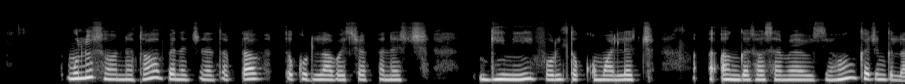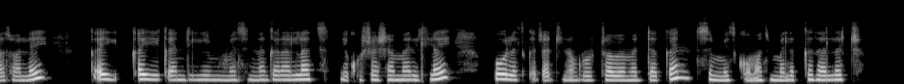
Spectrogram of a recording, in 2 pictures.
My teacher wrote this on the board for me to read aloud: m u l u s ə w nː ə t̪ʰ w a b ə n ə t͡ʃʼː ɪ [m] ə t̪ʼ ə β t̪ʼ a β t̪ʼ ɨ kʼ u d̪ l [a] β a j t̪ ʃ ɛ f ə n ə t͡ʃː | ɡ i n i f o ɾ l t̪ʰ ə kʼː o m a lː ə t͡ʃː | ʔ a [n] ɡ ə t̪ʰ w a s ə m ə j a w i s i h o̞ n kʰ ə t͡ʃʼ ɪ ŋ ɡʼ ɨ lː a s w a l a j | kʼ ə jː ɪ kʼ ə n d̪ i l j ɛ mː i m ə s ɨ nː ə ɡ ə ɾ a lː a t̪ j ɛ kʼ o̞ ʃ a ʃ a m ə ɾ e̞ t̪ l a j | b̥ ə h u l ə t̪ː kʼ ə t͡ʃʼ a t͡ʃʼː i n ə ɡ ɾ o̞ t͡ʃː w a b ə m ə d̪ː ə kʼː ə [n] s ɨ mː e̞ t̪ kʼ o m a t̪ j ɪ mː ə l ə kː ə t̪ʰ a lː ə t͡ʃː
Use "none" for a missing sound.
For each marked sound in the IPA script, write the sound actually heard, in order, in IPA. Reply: n, a, ŋ, n

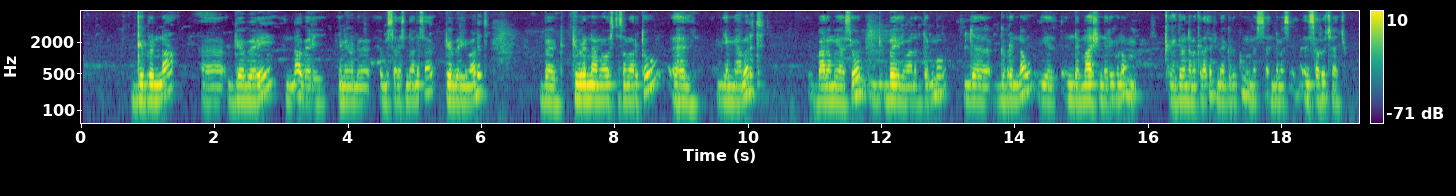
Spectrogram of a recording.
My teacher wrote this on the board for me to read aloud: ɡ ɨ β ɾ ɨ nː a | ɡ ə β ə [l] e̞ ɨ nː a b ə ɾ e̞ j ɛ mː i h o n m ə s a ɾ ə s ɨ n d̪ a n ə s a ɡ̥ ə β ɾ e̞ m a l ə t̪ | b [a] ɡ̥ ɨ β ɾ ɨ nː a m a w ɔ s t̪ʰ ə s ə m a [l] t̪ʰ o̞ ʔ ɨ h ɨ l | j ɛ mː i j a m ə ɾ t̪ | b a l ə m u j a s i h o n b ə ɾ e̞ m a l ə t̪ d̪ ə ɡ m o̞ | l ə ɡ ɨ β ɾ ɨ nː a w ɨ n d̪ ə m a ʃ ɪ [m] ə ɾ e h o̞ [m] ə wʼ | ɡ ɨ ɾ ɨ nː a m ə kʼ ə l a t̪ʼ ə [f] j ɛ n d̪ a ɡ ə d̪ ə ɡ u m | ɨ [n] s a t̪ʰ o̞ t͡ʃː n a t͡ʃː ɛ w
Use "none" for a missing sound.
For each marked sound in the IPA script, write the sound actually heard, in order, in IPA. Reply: ɾ, ə, ɾ, n, n, f, n

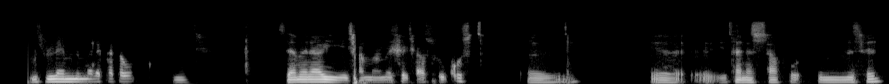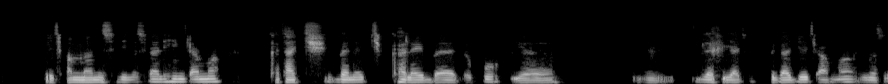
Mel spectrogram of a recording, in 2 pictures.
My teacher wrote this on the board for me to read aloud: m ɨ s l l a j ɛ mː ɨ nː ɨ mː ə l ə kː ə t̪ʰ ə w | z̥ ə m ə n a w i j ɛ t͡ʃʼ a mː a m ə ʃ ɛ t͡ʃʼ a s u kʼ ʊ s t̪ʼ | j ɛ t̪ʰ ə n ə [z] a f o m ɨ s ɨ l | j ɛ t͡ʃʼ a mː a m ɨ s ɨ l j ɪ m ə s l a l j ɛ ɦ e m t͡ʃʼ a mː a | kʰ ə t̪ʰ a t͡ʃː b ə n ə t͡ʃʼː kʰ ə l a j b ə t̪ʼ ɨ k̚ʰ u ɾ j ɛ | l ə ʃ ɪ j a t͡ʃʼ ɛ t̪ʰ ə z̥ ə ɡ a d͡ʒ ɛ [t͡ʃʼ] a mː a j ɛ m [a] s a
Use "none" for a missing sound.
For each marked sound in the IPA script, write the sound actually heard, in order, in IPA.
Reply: s, t͡ʃʼ, ə

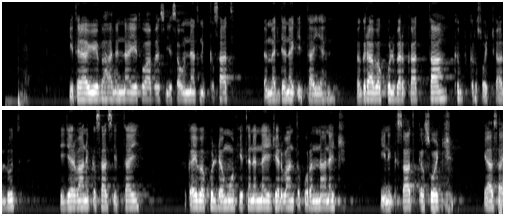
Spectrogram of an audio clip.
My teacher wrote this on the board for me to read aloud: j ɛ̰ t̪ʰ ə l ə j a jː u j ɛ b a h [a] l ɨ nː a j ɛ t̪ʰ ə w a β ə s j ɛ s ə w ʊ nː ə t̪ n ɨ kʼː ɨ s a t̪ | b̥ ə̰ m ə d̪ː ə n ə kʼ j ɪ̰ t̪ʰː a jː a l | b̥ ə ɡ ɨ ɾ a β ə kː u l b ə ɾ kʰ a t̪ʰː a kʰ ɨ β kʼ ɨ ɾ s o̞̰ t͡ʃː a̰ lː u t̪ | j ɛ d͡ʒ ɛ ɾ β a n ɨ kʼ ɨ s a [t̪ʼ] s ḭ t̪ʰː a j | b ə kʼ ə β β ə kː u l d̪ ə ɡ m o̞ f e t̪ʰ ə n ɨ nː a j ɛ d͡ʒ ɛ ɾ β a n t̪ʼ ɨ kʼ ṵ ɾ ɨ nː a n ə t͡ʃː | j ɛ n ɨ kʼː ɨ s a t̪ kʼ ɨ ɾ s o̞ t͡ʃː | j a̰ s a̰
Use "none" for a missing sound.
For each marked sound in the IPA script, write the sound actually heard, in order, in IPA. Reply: a, t̪

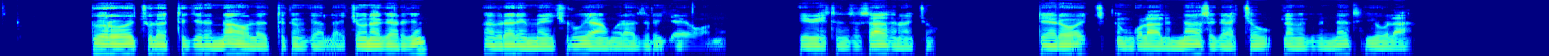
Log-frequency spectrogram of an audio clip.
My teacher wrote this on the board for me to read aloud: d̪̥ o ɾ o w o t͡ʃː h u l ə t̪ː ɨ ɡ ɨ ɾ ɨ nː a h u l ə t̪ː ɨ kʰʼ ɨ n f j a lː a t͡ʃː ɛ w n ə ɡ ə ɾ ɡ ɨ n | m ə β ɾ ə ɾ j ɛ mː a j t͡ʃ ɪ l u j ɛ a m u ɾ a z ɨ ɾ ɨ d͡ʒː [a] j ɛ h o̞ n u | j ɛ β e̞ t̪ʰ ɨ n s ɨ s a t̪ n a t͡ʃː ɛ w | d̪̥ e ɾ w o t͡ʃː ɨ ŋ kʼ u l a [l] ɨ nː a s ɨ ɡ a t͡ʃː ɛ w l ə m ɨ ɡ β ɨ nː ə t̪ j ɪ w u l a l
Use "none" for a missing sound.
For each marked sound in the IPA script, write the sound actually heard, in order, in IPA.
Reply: a, l

